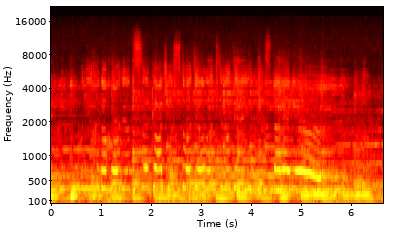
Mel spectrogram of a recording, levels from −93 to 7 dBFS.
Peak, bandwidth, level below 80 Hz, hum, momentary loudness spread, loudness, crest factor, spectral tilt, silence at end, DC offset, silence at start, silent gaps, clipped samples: -6 dBFS; 12 kHz; -46 dBFS; none; 7 LU; -21 LUFS; 14 dB; -7.5 dB/octave; 0 s; under 0.1%; 0 s; none; under 0.1%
